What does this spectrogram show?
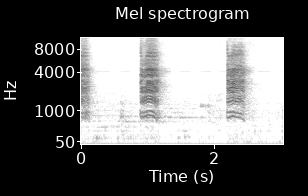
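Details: Long-tailed shrike calling, used to call a shy shrike: two loud, harsh, rasping notes about a second apart over quiet background, with a faint steady high tone throughout.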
